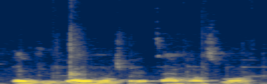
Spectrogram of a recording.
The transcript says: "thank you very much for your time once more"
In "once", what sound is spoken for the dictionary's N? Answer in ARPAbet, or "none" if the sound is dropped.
L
